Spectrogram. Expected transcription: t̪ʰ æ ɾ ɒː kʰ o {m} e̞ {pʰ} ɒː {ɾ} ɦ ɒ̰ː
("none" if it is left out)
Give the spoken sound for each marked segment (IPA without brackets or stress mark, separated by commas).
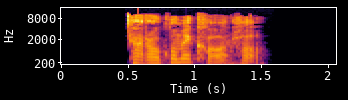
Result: m, kʰ, ɾ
